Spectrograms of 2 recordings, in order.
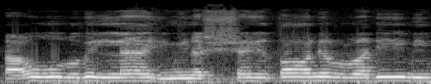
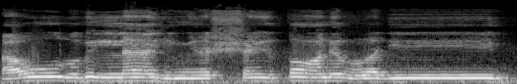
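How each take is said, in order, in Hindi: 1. आखिरी स्वर बना रहता है और अगले वाक्यांश में जुड़ जाता है। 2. आखिरी शब्द व्यंजन पर रुक जाता है, कोई स्वर नहीं। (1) "जब यहाँ पे वक्फ नहीं करेंगे, सांस नहीं तोड़ेंगे" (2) "अगर यहाँ पर वक्फ करेंगे तो मीम के नीचे जो ज़ेर है ये ज़ेर की हरकत जल्द से बदल जाएगी"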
